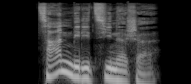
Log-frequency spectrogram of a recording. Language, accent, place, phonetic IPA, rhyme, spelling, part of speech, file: German, Germany, Berlin, [ˈt͡saːnmediˌt͡siːnɪʃə], -aːnmedit͡siːnɪʃə, zahnmedizinische, adjective, De-zahnmedizinische.ogg
- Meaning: inflection of zahnmedizinisch: 1. strong/mixed nominative/accusative feminine singular 2. strong nominative/accusative plural 3. weak nominative all-gender singular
